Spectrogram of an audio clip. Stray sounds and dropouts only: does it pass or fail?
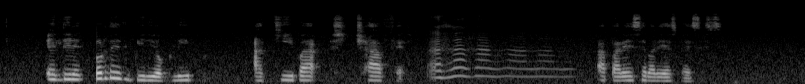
fail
